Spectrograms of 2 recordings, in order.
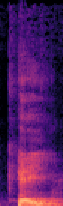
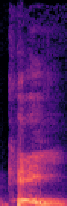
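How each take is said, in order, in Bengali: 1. k ধ্বনিতে বাতাসের জোরালো ফুৎকার আছে। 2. k ধ্বনিতে বাতাসের জোরালো ফুৎকার আছে।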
